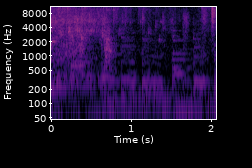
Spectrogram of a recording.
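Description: Shower water running, a steady hiss, with soft background music playing over it.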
